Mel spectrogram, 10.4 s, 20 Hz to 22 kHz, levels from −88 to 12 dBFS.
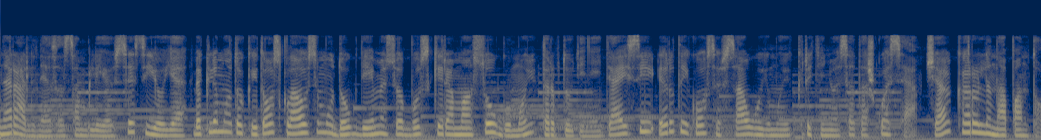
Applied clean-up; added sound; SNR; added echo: none; Electric guitar; 17 dB; none.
